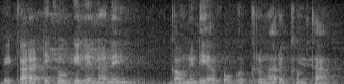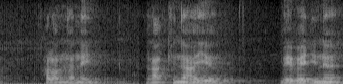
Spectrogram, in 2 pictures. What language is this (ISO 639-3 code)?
brx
